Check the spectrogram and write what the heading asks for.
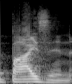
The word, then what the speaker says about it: Bison: First of all, North Dakota State, the Bison, as they like to be pronounced. Bison.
